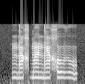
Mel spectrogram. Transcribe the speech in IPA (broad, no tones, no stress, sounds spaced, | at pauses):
n d ã χ b ə̃ n d ɛ̃ χ u ð u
